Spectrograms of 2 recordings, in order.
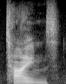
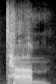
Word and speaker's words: times: Now, here, this is a long I sound. When we pronounce the long I, it is an I sound. So this is times. Try that. Times. Times. Okay, so here Times. you're saying tam.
